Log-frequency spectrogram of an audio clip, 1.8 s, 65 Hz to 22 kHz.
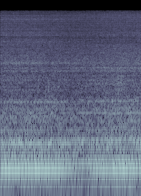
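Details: Canta Intelligent V oxygen concentrator, 8 L/minute model for veterinary use, running: constant low droning hum with a steady engine-like tone.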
